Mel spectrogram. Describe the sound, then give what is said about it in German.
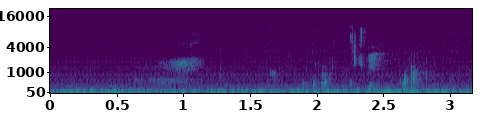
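Someone takes a quiet first sip of a drink after a toast, a few soft wet slurps and lip smacks over a low steady hum, with no talking. “Erstmal nippen.”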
